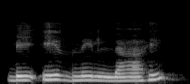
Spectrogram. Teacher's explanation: بِإِذْنِ اللَّهِ، با الف مدہ ہے، دال کو نرم پڑھیں گے، نون کو باریک اور لفظ اللہ کو باریک پڑھیں گے کیونکہ لفظ اللہ سے پہلے کسرہ ہے، اور جب لفظ اللہ کے لام سے پہلے کسرہ ہو تو لفظ اللہ کا لام باریک پڑھا جاتا ہے۔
